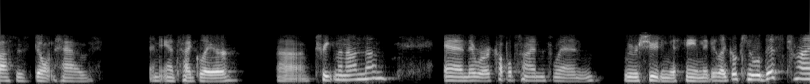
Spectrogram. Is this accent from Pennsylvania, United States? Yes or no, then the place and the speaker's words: yes; Lancaster, Pennsylvania, United States; moved away; the community where I grew up. I'm from Lancaster, Pennsylvania.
